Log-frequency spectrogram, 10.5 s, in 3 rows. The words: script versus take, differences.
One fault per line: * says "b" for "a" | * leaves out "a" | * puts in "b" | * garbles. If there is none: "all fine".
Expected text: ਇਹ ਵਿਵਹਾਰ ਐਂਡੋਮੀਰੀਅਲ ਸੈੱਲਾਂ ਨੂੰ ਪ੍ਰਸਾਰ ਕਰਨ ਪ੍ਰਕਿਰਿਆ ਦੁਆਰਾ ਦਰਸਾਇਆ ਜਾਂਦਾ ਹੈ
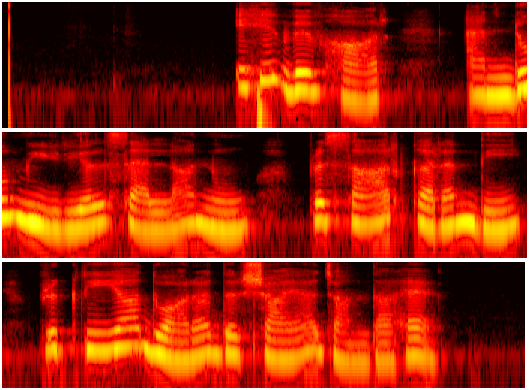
* puts in "ਦੀ"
